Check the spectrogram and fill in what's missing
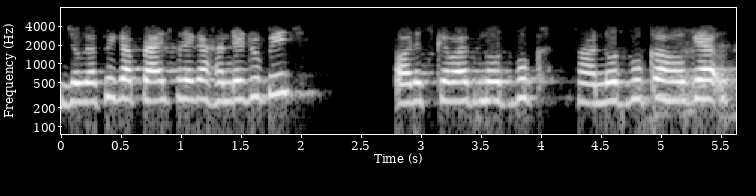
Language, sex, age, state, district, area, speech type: Hindi, female, 18-30, Bihar, Muzaffarpur, urban, conversation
